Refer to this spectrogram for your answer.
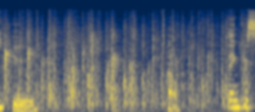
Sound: all applauding

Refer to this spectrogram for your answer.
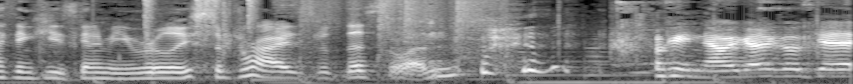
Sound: laughs

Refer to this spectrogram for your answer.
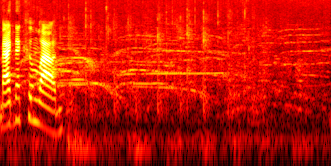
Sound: audience applauds

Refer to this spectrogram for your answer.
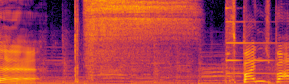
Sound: sizzling sound

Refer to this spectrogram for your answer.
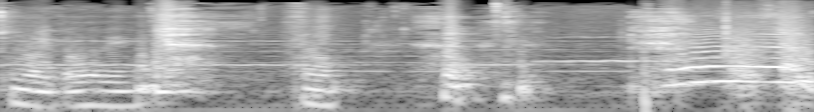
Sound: both chuckle

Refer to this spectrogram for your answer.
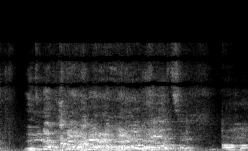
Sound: laughing

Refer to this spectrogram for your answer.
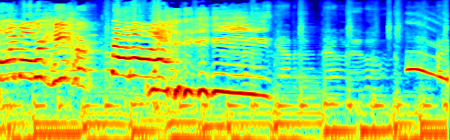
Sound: Rubble chuckling; fast music

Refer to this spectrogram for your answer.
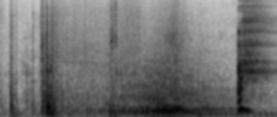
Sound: car speeding

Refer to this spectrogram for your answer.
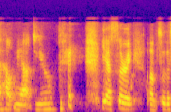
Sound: laughing

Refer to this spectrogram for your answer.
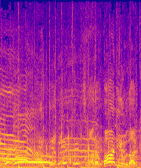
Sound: cheering

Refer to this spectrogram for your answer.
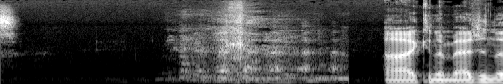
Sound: laughter

